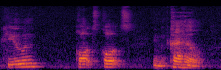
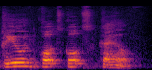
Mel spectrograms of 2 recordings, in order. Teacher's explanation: You're using the back of your tongue, pressing it up against the back part of your palate or the roof of your mouth to make almost this pop kind of sound.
